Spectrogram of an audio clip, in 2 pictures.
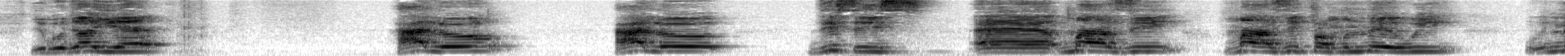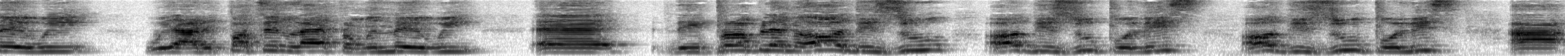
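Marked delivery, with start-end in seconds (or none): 2.0-15.7 halting, slow, repetitive, rambling put-on reporter voice. Imitating an agitator reporting live online: mocking a rambling agitator reporter. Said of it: "they'll be talking rubbish".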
